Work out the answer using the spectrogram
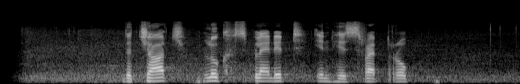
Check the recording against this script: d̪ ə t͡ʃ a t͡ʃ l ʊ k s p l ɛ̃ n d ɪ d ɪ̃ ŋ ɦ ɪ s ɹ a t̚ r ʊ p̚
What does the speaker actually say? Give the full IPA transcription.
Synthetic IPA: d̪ ə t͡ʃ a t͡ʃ l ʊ k s p l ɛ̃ n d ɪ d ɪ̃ n ɦ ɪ s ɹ ɛ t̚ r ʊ p̚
